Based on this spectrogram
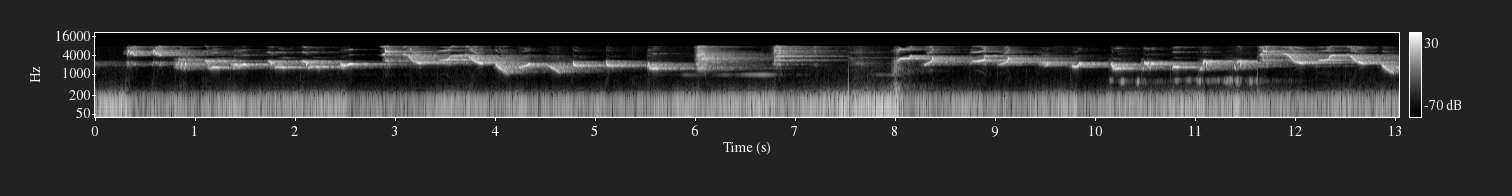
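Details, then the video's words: Greater green leafbird female calling to a male, a long run of loud varied whistles, chattering trills and downward-sliding phrases repeated in bursts, with steady low background hum. "Suara Cucak Ijo Betina Memanggil Jantan"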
